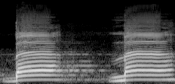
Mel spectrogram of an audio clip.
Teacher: Adapun ba sama ma tertutup kedua bibir, bertemu dua bibir. Ba, ma. Nah, tertutup.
